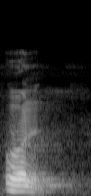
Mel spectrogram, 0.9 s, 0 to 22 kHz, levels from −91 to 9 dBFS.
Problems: background sounds at intervals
